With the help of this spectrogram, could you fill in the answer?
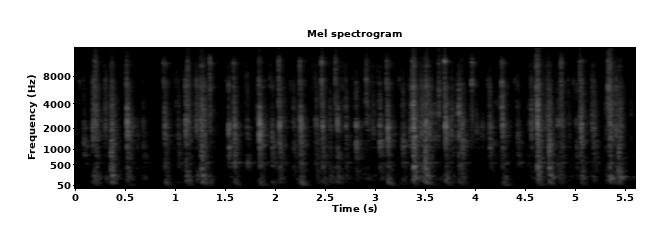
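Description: A backlit mechanical keyboard with an aluminum body, blue switches and round plastic keycaps is typed on with the fingertips of both hands. Rapid, bright, clicky keystrokes come in uneven bursts with short pauses, each click dry and quickly damped.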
